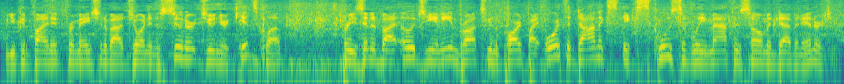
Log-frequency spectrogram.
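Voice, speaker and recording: A man calling live softball play-by-play as a radio announcer, reading sponsor lines between pitches. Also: fast, noisy background. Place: outdoor ballpark during a live game. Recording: loud outdoor stadium ambience. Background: loud stadium ambience.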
